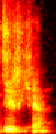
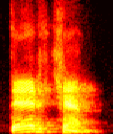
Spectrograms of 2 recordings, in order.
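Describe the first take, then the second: First: The first vowel is a close i sound. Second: The first vowel is an open e sound. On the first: This is the older written form. "Dirken diye yazılıyor" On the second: This is the form used today. "fakat günümüz Türkçesine göre"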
